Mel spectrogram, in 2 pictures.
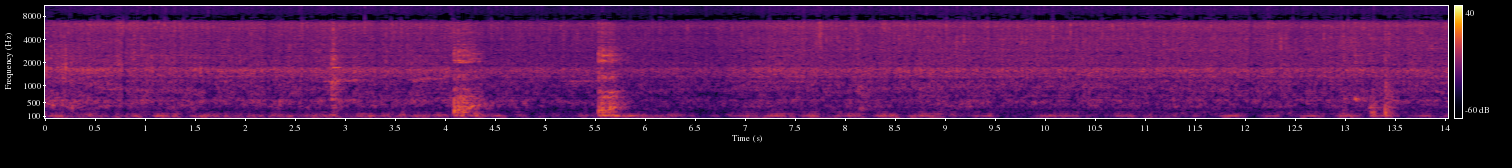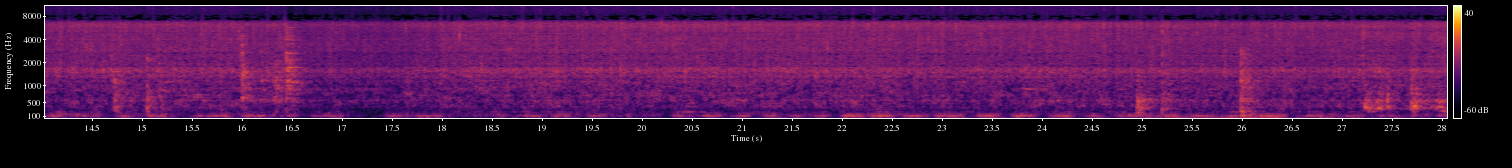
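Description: Tomatoes, bell peppers and onions sizzling steadily in a frying pan, with a few sharp knocks against the pan.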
